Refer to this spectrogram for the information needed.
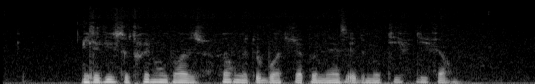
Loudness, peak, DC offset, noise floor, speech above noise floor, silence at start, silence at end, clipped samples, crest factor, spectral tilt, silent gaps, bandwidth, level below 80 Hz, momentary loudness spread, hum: -25 LUFS; -10 dBFS; under 0.1%; -50 dBFS; 26 dB; 0.8 s; 0.55 s; under 0.1%; 16 dB; -8.5 dB/octave; none; 15.5 kHz; -42 dBFS; 10 LU; none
